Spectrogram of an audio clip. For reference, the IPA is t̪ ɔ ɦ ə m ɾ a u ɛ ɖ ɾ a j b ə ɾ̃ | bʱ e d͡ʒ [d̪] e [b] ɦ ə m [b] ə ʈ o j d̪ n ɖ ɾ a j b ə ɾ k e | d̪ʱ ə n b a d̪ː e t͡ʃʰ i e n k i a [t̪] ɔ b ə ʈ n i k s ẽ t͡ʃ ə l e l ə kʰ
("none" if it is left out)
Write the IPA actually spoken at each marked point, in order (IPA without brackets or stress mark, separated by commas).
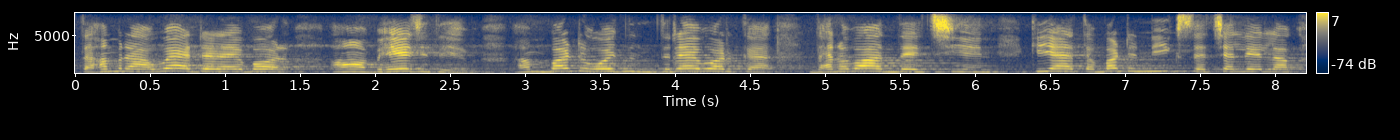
d̪, b, b, t̪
